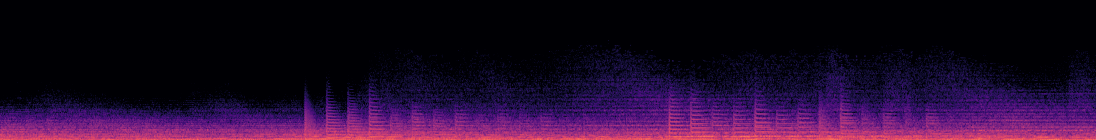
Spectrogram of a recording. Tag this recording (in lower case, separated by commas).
techno, music, electronic music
